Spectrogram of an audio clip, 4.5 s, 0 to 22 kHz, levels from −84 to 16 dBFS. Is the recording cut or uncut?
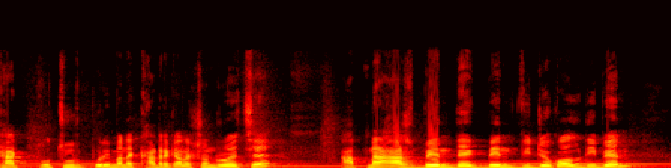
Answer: uncut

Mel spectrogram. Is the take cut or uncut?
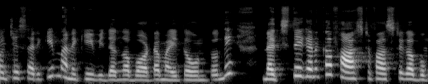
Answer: uncut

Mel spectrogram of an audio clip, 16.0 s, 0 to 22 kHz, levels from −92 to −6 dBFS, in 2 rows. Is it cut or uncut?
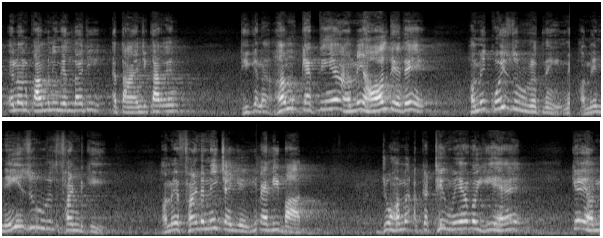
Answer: cut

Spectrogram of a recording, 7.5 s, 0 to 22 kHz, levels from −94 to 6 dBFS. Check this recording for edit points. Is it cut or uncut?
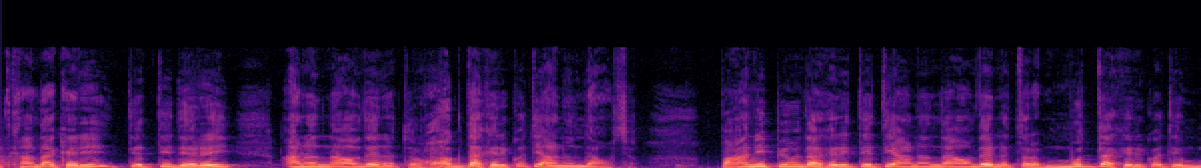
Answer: uncut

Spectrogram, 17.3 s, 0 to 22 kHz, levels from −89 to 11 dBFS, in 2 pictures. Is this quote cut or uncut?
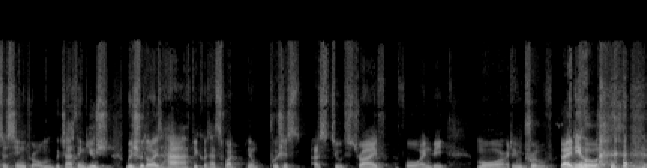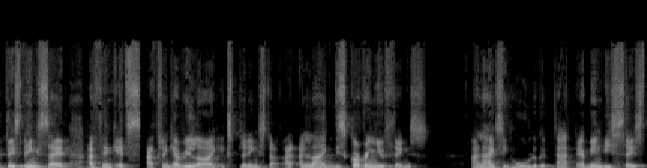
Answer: cut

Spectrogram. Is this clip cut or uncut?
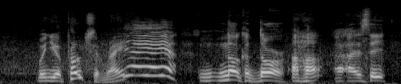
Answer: uncut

